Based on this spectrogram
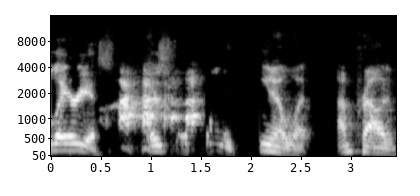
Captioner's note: laughing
